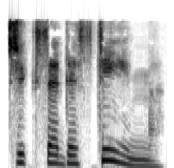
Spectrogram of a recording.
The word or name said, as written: succes d'estime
